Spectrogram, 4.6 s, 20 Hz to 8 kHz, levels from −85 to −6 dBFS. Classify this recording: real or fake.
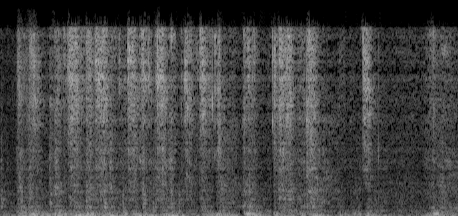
fake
